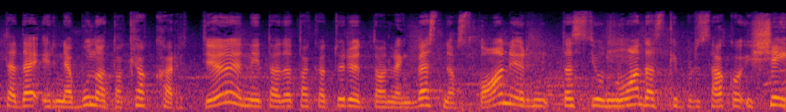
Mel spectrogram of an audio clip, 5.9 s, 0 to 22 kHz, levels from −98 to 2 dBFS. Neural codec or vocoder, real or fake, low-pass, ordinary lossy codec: vocoder, 48 kHz, 128 mel bands, Vocos; fake; 14.4 kHz; MP3, 96 kbps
